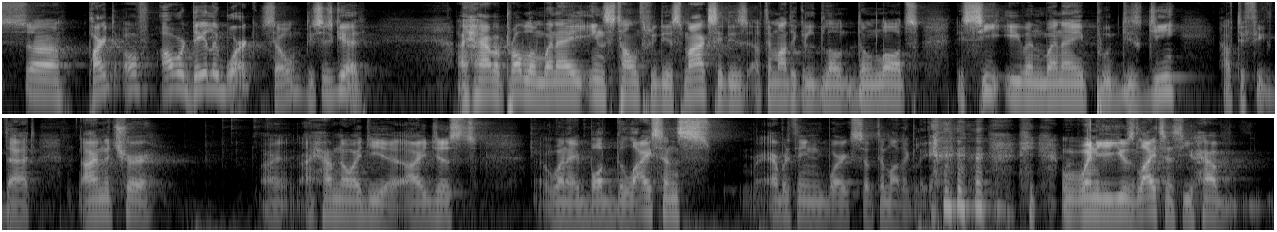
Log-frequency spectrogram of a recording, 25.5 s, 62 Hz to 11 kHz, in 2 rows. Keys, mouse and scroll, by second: 14.9 ctrl+shift+click, 15.3 ctrl+shift+click, 15.5 ctrl+shift+z, 16.4 ctrl+alt+shift+middle click, 17.4 ctrl+alt+shift+w, 17.7 ctrl+alt+shift+middle click, 18.3 ctrl+shift+click, 18.6 ctrl+shift+F4, 23.1 ctrl+alt+shift+middle click, 23.6 ctrl+alt+shift+z, 23.9 ctrl+shift+click, 24.6 ctrl+alt+shift+middle click.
